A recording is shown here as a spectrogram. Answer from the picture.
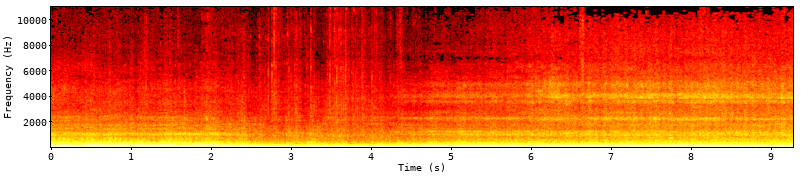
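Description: Fiat Marea's forged 2.4 five-cylinder engine, built to over 700 hp, running at idle. It swells louder for a couple of seconds about two and a half seconds in, then settles into an even, pulsing idle beat.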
